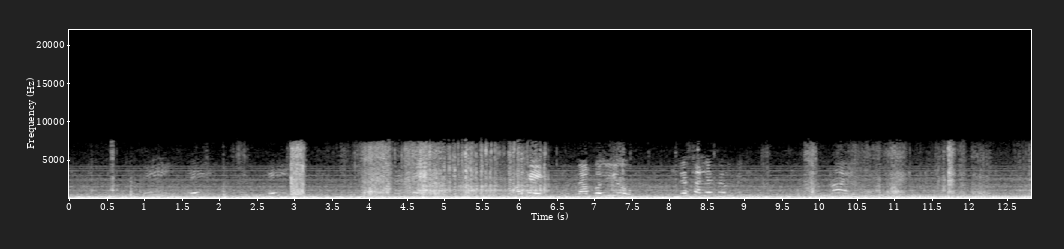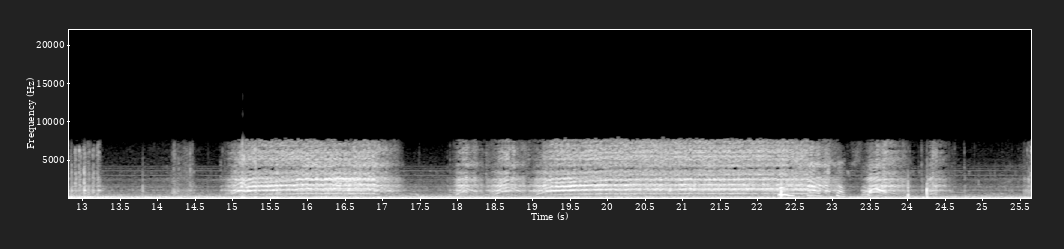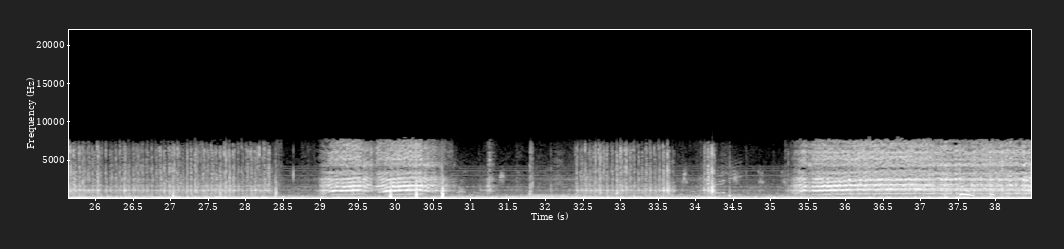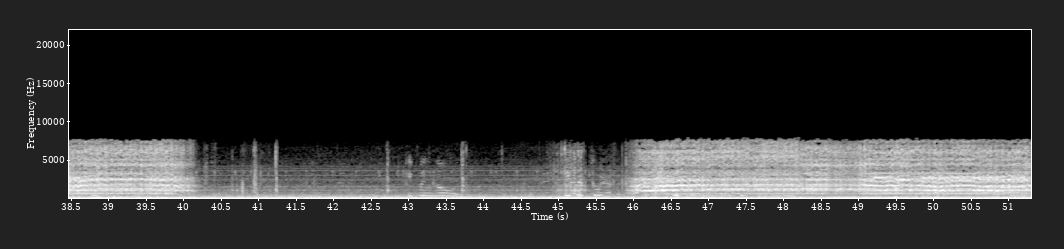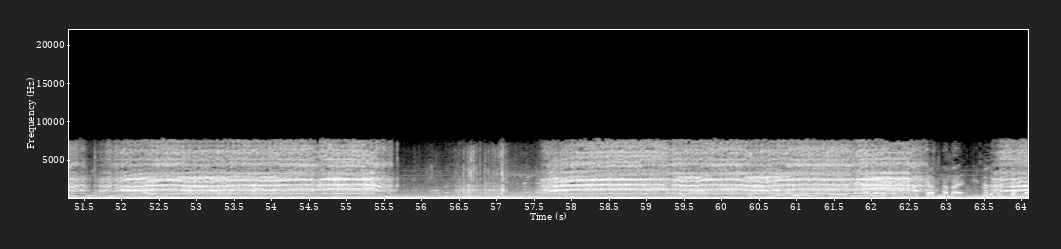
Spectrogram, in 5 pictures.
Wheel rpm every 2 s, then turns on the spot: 0, 0, 10, 10, 0, 0, 10, 110, 60, 110, 160, 40, 10, 20, 80, 20, 10, 80, 160, 130, 0, 0, 10, 140, 160, 120, 160, 120, 30, 160, 160, 60.
4-6 12-14 24-28 32-34 62-64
